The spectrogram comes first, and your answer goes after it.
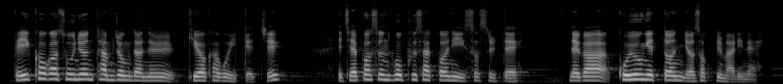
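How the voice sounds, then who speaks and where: Music plays in the background as a calm, soothing voice with lively intonation moves at a fairly slow pace. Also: woman. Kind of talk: audiobook reading of a detective novel.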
